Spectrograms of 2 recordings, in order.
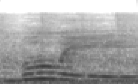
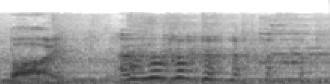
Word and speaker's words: buoy: Because that's how it's pronounced. Buoy. No, boy.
